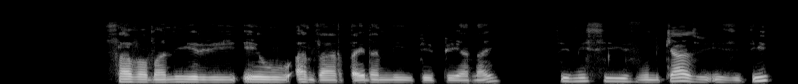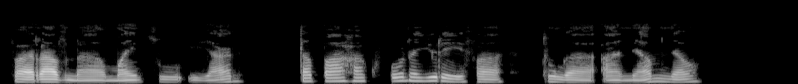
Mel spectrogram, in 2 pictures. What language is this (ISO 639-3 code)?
mlg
